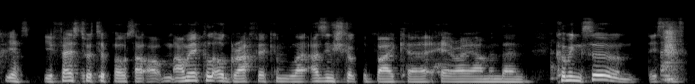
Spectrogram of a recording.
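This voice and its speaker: A man's voice: mid-range voice, moderate pace. A man hosting a casual podcast interview, chatty and jokey, with repeated "like".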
